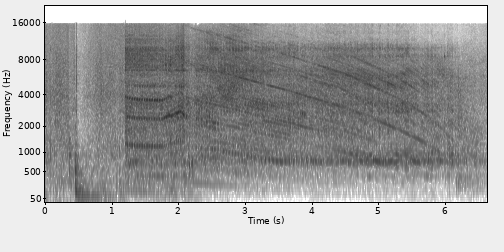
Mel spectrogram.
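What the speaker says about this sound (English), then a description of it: "Let's see if we can drill a 6¼-inch hole." A hole saw cuts a 6¼-inch hole for an LED wafer can light above a kitchen sink, a loud, close grinding whine that rises and sweeps in pitch for several seconds after a sharp knock at the start.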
